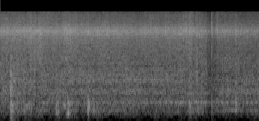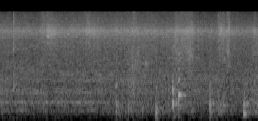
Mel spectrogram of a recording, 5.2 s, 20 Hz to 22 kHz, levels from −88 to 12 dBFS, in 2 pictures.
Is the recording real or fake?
real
